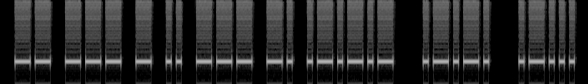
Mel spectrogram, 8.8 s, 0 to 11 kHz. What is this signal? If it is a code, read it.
Morse code, heard as a keyed tone, about 16 wpm, 800 Hz. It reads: MOTION. <AR> <AS>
